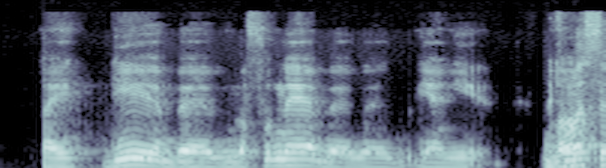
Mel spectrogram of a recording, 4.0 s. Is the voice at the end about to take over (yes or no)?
no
